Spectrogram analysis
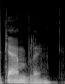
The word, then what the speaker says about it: gambling: I pronounce gambling wrong, don't I? I stick an extra syllable in it. Everyone else says gambling, and I say gambling.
